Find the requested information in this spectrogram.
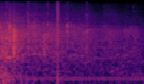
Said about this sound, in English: Give the Lord a clap offering and you may be seated.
